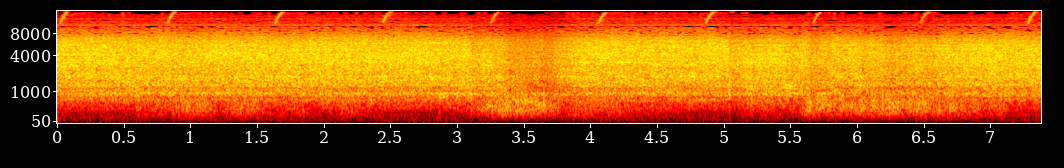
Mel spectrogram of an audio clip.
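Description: Steady rushing cabin noise of a 1978 Cessna 172 Skyhawk in flight on approach: airflow and engine heard as an even, loud hiss with no clear engine note.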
